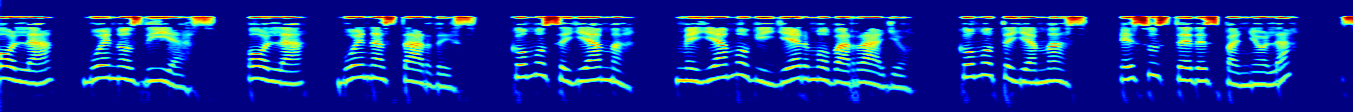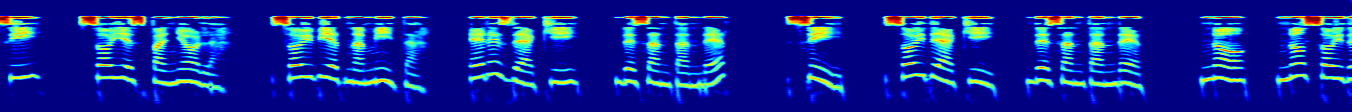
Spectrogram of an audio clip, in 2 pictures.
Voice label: Spanish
